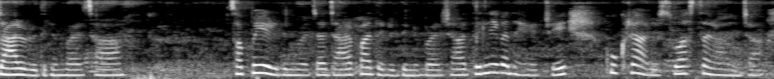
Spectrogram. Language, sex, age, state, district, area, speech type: Nepali, female, 18-30, West Bengal, Jalpaiguri, rural, spontaneous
